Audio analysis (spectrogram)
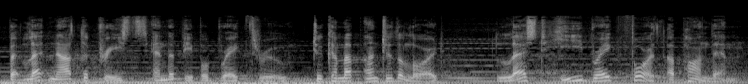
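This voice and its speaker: The Lord God, deep and cavernous. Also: male voice, sing-song, a little slow. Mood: stern warning. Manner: solemn, declamatory, commanding. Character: the Lord God, commanding, solemn, stern divine lawgiver. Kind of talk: dramatized scripture reading. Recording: long cavernous reverb, music underneath. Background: music.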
